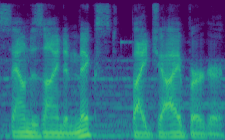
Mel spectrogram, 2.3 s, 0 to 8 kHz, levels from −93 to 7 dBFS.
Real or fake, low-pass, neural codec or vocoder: real; 7.2 kHz; none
